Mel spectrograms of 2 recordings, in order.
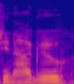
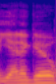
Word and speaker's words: Yeenoghu: I have to assume, however Matt says it, is the way it's going to be said, no matter what, because they're using his voice and Mercer's voice on D&D Beyond, I believe, for the pronunciation guide.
